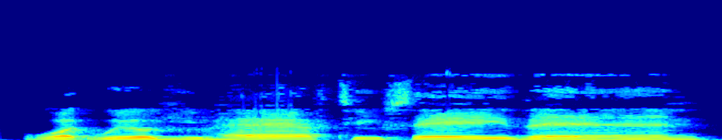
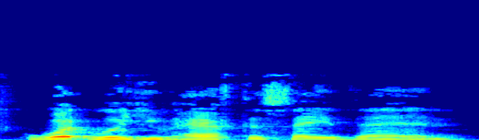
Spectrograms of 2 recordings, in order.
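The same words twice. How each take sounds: First: Much softer, slow, lower challenge; slow hushed taunt. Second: Quieter repeat. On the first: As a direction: let it sink in, slow and hushed. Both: Real, not acted. Repeated challenge, fading.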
